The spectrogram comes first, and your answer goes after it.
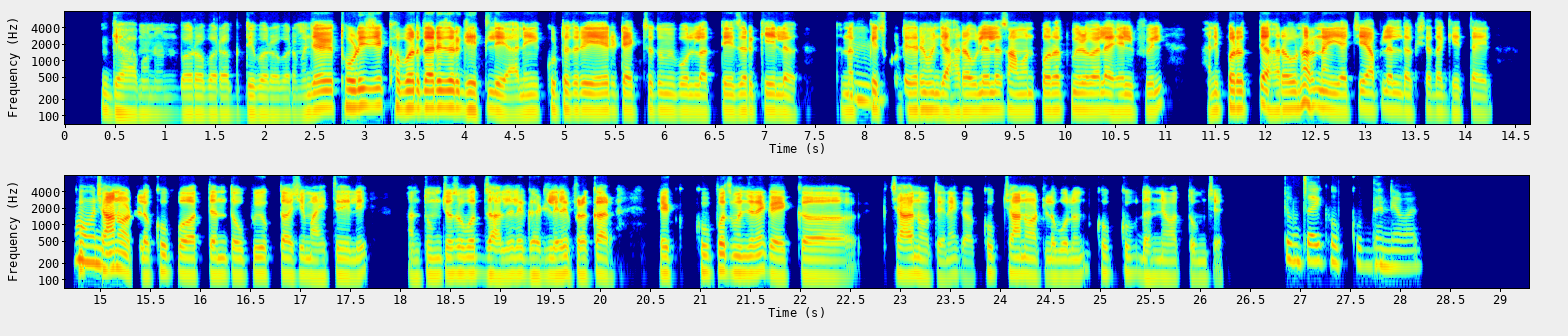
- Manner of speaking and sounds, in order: in English: "एअरटॅगचं"; in English: "हेल्प"; laughing while speaking: "हरवणार नाही"; laughing while speaking: "घडलेले प्रकार"
- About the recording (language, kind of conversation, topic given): Marathi, podcast, प्रवासात पैसे किंवा कार्ड हरवल्यास काय करावे?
